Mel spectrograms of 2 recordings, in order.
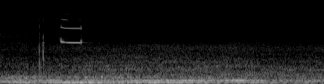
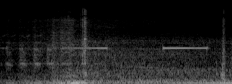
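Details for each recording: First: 2008 Acura TL 3.2 V6, almost 200,000 miles, codes P0300/P0302/P0303/P0305: rough, lumpy idle with uneven low thump as cylinders two, three and five misfire. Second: 2008 Acura TL 3.2 V6 idling steady and even with no stumble after replacing ignition coils, fixing random misfires (P0300, P0302, P0303, P0305).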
